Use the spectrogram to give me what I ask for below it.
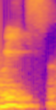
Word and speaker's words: REITs: Deswegen haben wir uns als Spezialthema hier die Rates rausgesucht. Ich hoffe, ich habe es richtig ausgesprochen. – Äh, ich glaube, die Amerikaner sagen REITs, also REITs.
